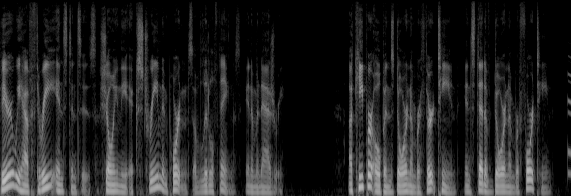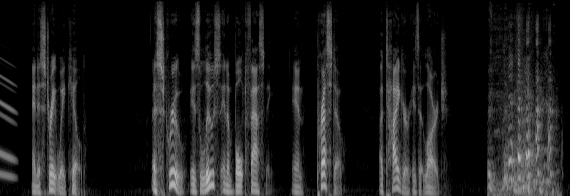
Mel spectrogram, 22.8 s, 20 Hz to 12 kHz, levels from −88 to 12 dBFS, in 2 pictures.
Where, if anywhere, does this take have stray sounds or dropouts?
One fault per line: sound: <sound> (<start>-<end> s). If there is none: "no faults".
sound: chirp (11.4-11.8 s)
sound: laugh (21.2-22.7 s)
